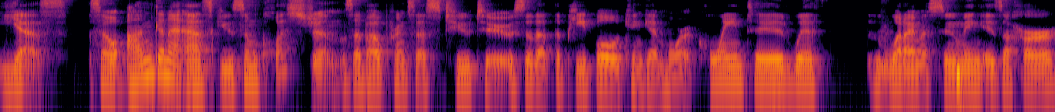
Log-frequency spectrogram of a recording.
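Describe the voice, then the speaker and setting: Here is a man with a plain, everyday voice. He speaks at a fairly slow pace and medium pitch. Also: ordinary pitch variation. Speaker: podcast host. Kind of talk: casual chat.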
